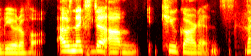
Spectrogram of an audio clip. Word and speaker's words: Kew Gardens: I was next to Kew Gardens. Is that how you say it? Yes, Kew Gardens is lovely there.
